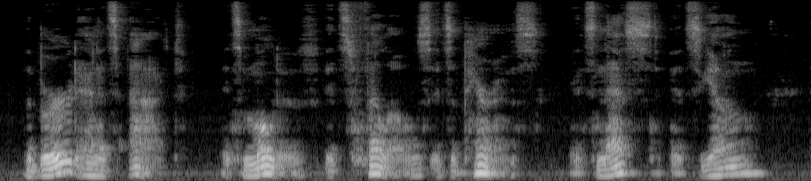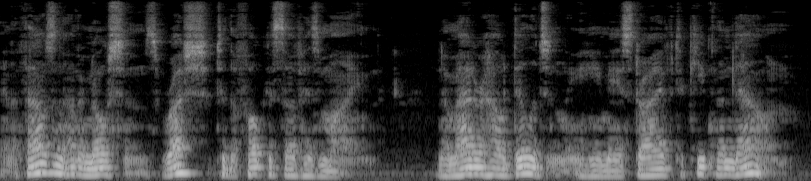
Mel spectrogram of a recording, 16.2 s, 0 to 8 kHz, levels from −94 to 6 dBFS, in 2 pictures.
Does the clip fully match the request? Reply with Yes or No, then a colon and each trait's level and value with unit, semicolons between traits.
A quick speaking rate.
No: average, 140 wpm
